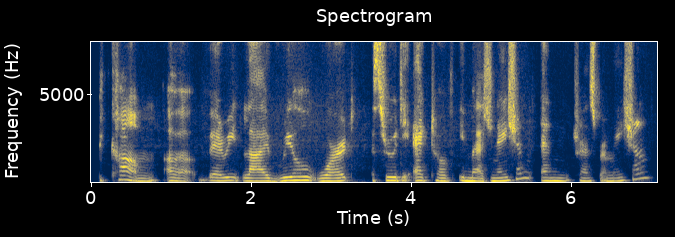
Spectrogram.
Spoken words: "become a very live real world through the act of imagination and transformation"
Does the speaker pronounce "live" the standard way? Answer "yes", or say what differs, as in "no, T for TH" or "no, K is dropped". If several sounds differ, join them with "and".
yes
